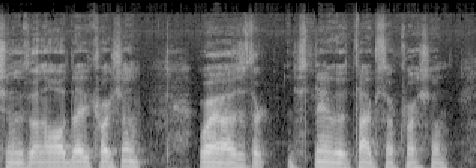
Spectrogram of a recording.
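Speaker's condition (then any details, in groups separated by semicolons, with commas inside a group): ALS; no tracheostomy, power wheelchair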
